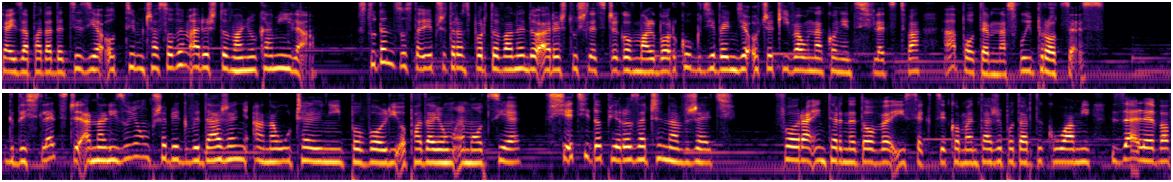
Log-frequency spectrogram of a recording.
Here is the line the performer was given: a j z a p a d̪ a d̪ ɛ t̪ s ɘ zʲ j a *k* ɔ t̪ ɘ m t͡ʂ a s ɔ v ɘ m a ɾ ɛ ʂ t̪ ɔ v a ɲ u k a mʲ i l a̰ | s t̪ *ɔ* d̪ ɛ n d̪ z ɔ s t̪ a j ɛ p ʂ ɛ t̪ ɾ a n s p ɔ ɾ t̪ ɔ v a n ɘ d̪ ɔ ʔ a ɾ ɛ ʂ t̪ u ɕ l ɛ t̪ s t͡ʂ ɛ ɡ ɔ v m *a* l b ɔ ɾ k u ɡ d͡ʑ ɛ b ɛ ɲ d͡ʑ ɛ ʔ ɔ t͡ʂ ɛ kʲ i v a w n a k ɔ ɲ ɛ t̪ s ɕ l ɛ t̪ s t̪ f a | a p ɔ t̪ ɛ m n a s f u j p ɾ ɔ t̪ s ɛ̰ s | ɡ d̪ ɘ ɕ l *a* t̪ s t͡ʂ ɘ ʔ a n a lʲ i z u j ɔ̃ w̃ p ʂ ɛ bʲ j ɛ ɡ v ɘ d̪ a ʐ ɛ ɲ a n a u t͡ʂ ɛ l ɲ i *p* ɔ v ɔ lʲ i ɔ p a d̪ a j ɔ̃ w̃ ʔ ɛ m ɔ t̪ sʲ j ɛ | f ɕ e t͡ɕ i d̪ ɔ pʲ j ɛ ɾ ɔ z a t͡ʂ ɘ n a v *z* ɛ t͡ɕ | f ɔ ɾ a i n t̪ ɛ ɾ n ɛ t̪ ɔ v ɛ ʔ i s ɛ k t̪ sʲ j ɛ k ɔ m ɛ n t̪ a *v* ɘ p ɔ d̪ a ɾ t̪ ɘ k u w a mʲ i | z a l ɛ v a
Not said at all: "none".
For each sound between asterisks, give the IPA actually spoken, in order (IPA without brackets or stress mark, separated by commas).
ʔ, u, a, ɛ, p, ʐ, ʐ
